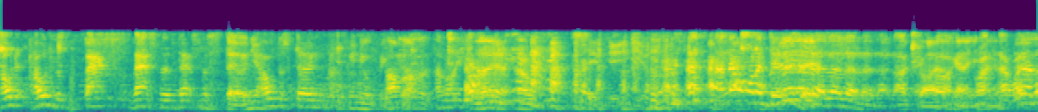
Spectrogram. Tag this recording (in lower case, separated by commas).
speech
